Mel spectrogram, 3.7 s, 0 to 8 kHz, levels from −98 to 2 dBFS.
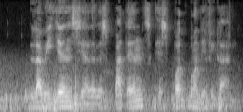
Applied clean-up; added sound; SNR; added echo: none; Thunder; 7 dB; none.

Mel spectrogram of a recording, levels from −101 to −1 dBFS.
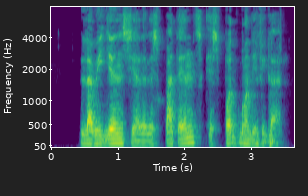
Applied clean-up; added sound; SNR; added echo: neural mask model Resemble Enhance denoiser.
